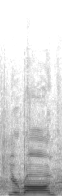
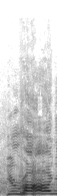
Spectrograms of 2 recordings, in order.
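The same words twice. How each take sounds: First: Loud but not yet shouting; firm correction. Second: Full-throated shout, high and loud. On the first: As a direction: state it firmly first. First, lesser take of correction. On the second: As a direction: yell the correction. Shouting down the retelling. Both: Acted.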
